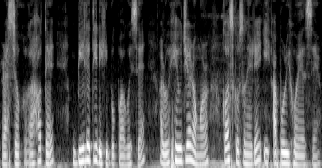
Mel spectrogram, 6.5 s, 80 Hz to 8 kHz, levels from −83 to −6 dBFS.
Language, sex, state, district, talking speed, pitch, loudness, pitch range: Assamese, female, Assam, Kamrup Metropolitan, 160 wpm, 175 Hz, -15 LUFS, 160-200 Hz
